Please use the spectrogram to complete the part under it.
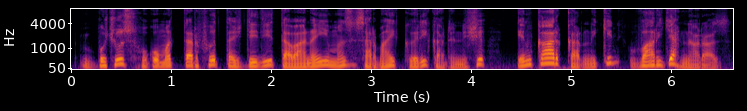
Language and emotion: Kashmiri, angry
